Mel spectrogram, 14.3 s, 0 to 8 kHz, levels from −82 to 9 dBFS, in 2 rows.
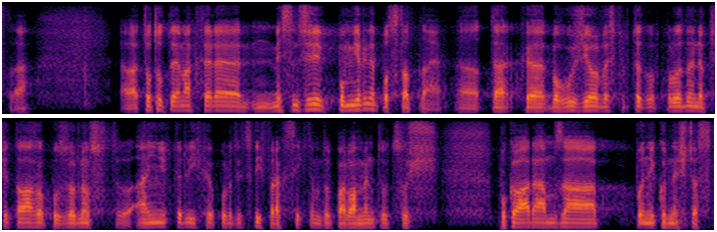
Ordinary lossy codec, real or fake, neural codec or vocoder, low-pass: none; fake; codec, 16 kHz in and 24 kHz out, 0.9 kbps, LongCat-Audio-Codec, fine tuned four codebook decoder; 7.2 kHz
